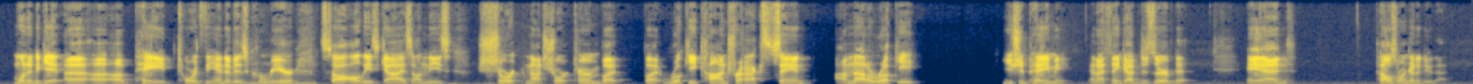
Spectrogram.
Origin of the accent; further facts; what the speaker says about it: Iowa, United States; now in Madison, United States; I'm from Iowa, really small town papers in Iowa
